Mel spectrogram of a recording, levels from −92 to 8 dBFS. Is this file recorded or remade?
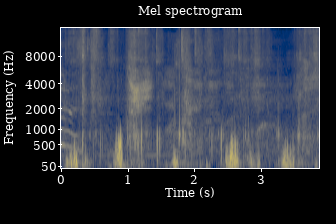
recorded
